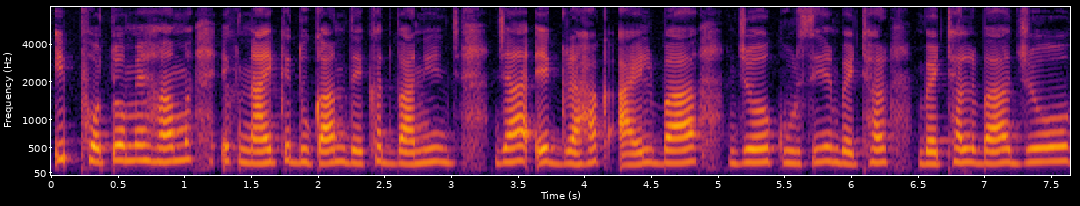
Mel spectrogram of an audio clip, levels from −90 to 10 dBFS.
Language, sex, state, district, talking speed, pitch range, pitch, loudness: Bhojpuri, female, Uttar Pradesh, Ghazipur, 180 wpm, 220-250 Hz, 235 Hz, -17 LUFS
